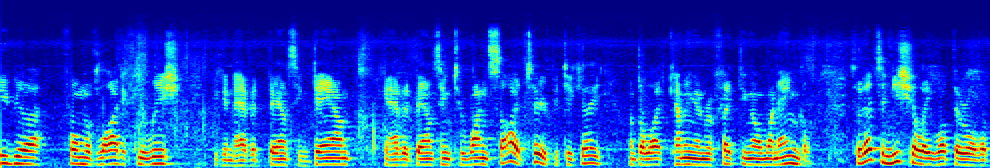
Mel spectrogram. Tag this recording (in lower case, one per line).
speech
